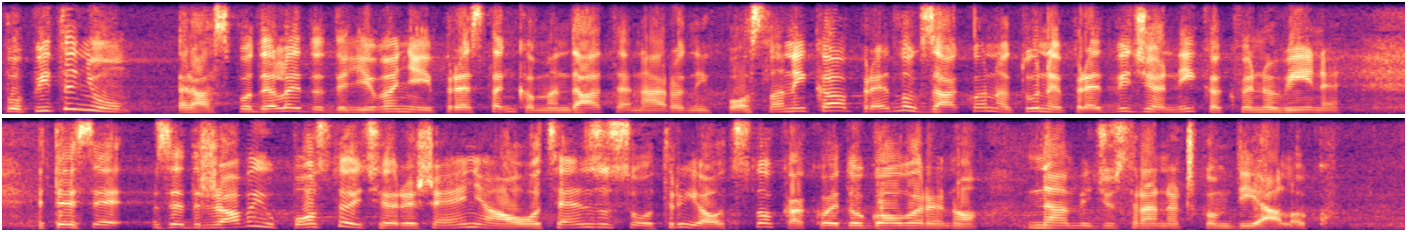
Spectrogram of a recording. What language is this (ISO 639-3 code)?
srp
